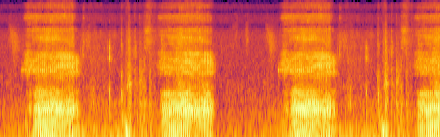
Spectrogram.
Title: Funny snoring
